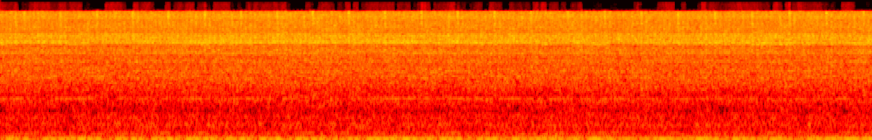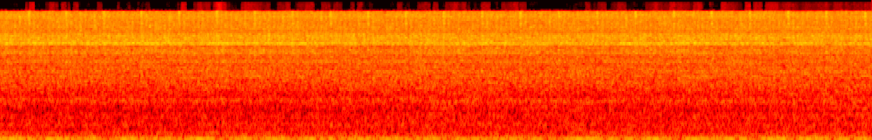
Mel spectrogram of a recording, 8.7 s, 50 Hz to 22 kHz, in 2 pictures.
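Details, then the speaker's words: 2005 Chevrolet Tahoe 5.3 L 4x4 that stalled and ran rough with P0174 lean code, new fuel pump, after a ground fix: deep, steady low rumble at idle, no stumbles, surges or misfires; runs smoothly. "i think it's probably gonna run way better now than it's ever run in a long time"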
